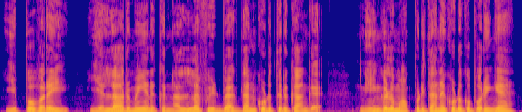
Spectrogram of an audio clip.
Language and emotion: Tamil, surprised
